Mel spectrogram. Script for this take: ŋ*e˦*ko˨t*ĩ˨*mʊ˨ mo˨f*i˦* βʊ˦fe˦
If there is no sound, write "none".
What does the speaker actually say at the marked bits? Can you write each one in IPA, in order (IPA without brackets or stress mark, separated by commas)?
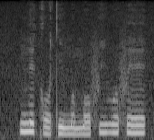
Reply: e˦, ĩ˨, i˦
